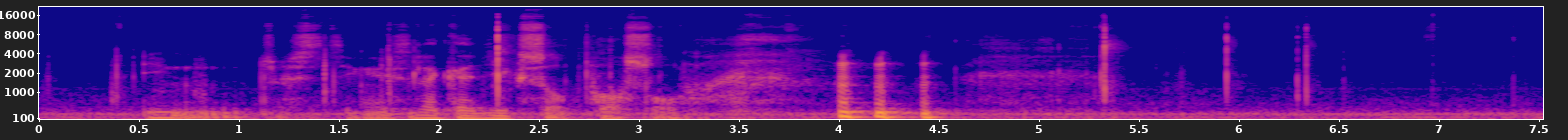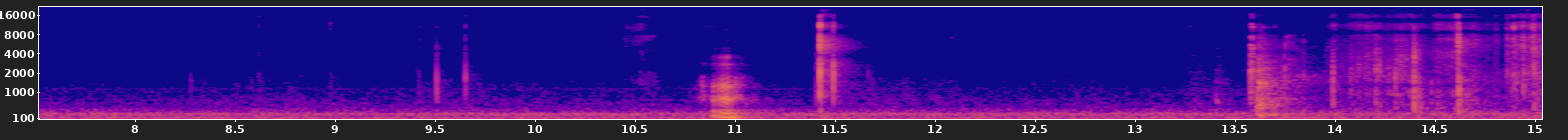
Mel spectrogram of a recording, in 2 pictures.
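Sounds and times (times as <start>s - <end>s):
steady low hum: 0.0s - 15.0s
paper rustling: 13.9s - 15.0s.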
